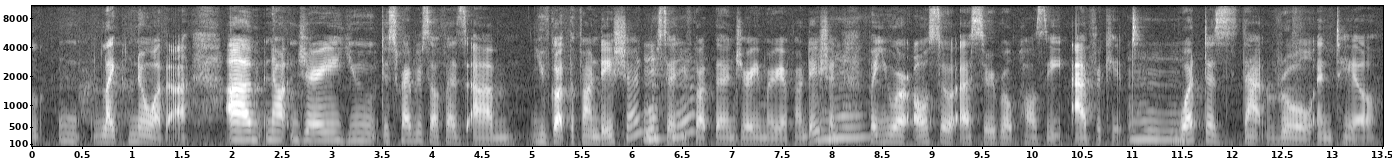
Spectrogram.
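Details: Adult woman, show host; typical speech.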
